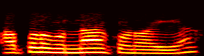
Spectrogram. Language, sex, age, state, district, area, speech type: Odia, male, 45-60, Odisha, Nabarangpur, rural, conversation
